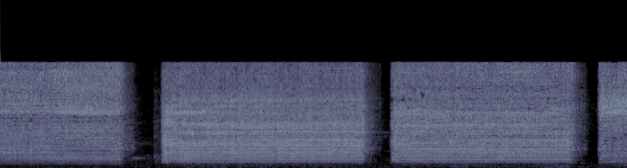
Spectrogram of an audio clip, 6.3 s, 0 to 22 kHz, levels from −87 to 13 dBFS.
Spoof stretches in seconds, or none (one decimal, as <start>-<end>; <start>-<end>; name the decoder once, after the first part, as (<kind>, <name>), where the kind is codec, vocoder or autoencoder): 0.7-4.5 (vocoder, Vocos)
